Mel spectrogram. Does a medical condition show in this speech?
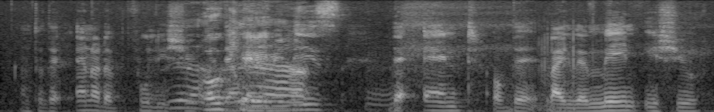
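No.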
